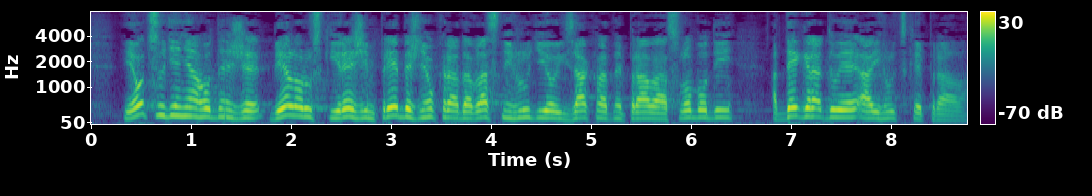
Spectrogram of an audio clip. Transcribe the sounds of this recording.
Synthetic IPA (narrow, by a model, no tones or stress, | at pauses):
jɛɔt̪suːɟɛɲɪaɦɔd̪nɛːʒɛbɪɛlɔɾuskiːɾɛʒimpɾɪɛbɛʒɲɛɔkɾaːd̪aʋlast̪niːɣluɟiːɔiɣzaːklad̪nɛːpɾaːʋaːslɔbɔd̪i | ad̪ɛɡɾad̪ujɛajiɣlut͡skɛːpɾaːʋa̰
